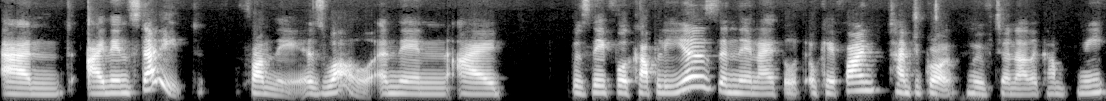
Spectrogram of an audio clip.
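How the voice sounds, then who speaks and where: Fairly low-pitched woman's voice with a South African accent, a moderate pace and ordinary pitch variation. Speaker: business coach, virtual assistant business owner. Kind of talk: interview. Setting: video call.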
